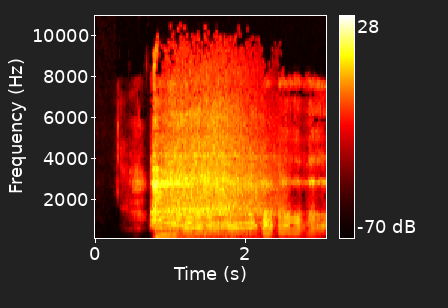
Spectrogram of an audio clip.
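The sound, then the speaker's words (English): A person lets out a long, loud exhale after holding their breath. A brief softer breath comes first, then a sustained, voiced, groaning sigh that wavers toward the end. “And you can exhale now.”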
